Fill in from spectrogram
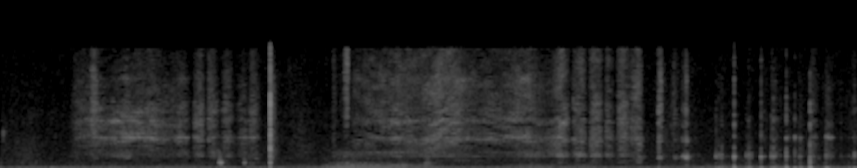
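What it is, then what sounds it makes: Wooden tree slice coaster. Long nails tap, flutter and scratch across the cut surface and back of a round, flat, hand-sized solid wood tree slice coaster with a bark rim. Soft, bright scratching and rubbing runs steadily through most of the clip, broken by a sharp click. It ends in a quick run of dry, short taps.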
